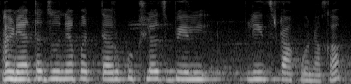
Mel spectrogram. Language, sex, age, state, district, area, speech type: Marathi, female, 18-30, Maharashtra, Nanded, rural, spontaneous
